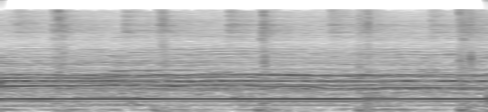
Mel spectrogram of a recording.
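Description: Live soul band playing: one long held note rings steadily over the drums and bass, with light cymbal ticks.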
